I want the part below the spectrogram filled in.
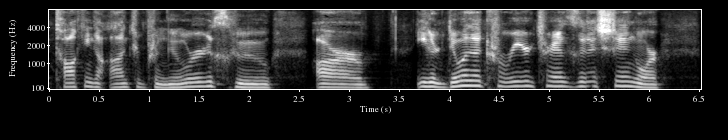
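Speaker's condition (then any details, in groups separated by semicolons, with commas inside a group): Cleft lip and palate, Opitz G/BBB syndrome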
